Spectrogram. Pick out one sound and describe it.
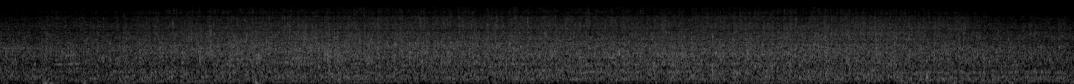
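Water flows and trickles over rocks nearby.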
